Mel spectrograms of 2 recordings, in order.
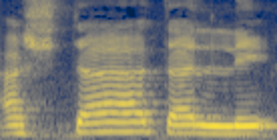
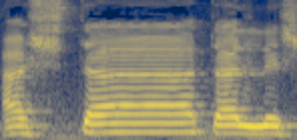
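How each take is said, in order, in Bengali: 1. শব্দটি সরাসরি পরের শব্দের সঙ্গে গিয়ে মেশে। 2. শব্দটি সরাসরি পরের শব্দের সঙ্গে গিয়ে মেশে।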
